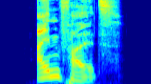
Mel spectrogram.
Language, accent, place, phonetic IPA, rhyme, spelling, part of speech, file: German, Germany, Berlin, [ˈaɪ̯nˌfals], -aɪ̯nfals, Einfalls, noun, De-Einfalls.ogg
- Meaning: genitive singular of Einfall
